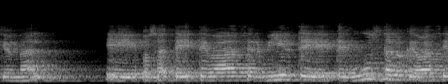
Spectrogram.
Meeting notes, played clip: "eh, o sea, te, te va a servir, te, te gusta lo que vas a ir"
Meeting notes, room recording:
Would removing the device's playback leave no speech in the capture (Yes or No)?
Yes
